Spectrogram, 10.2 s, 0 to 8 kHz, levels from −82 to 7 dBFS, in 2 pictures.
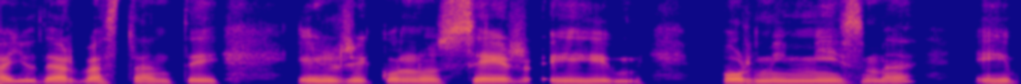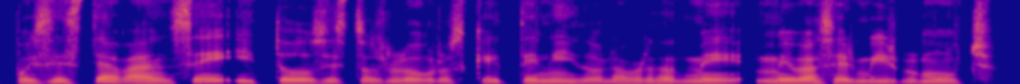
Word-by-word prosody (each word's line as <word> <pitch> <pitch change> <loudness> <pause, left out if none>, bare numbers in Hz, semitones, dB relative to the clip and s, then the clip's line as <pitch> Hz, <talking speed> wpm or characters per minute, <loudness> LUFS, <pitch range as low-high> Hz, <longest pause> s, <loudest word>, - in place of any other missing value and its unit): ayudar 175 -2 +3
bastante, 170 - -1 0.4
el 175 -1 +2
reconocer, 175 +1 +4
em, 165 - -2 0.4
por 170 -1 +4
mí 170 0 +1
misma, 170 +3 0 0.3
eh, 160 -1 -2
pues, 165 +1 0
este 165 +3 +3
avance, 170 -2 +2
y - - -4
todos 160 0 0
estos 165 0 -2
logros 165 0 -2
que - - -6
he - - -5
tenido. 160 - -3
La 85 0 -5
verdad, 85 -1 -4
me 165 0 -1
me 165 0 0
va 165 0 +4
a - - -3
servir 160 -1 -1
mucho. 155 0 -2
165 Hz, 160 wpm, -26 LUFS, 160-170 Hz, 0.4 s, reconocer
